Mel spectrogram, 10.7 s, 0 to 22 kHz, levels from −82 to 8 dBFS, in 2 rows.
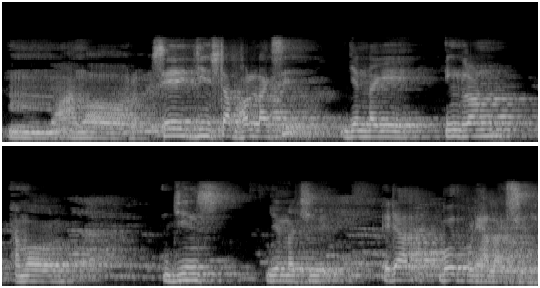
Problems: constant background noise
